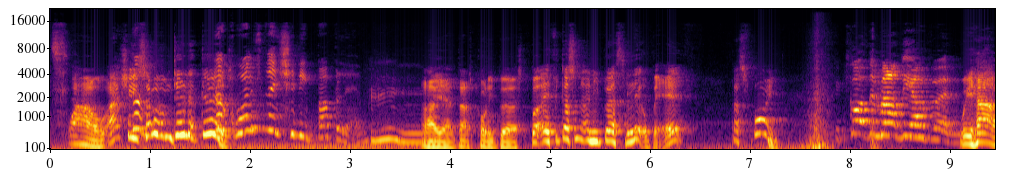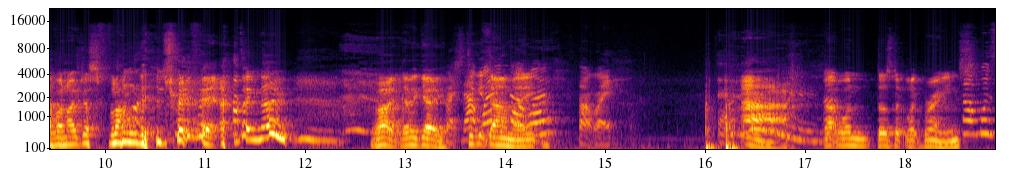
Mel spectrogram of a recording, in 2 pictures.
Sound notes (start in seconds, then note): 7.4 air whooshing; 12.0 laughs; 15.7 thump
